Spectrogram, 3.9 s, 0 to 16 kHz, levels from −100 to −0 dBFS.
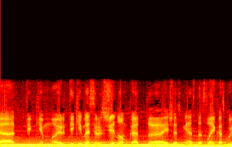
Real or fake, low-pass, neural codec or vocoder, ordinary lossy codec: real; 7.2 kHz; none; MP3, 96 kbps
